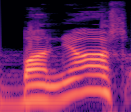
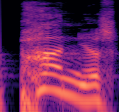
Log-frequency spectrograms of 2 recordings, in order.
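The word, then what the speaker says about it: Banias: to this day is called either banyas or panus depending on the pronunciation of the dialect and it's traditionally called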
